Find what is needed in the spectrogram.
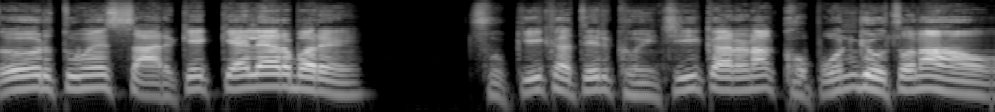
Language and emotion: Goan Konkani, angry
